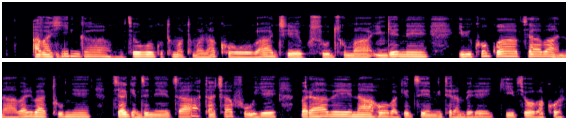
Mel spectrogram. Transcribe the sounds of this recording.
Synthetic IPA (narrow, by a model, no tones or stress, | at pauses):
aβahiːŋɡauvjoːβuɡutʰumatʰumanakʰo̞βad͡ʒie̞ɡ̥usuzumaiŋɡe̞ne̞iβikʰo̞ɡwavjaːβaːnaβaɾiβatʰumɲe̞v̥jaːɡe̞ːnze̞ne̞ːzaːtʰat͡ʃaːfṵːje̞βaɾaβe̞naɦo̞βaɡe̞ze̞mŋiːtʰe̞ːɾa̰mbe̞ɾe̞ɾjivjo̞βakʰo̞ɾa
